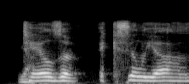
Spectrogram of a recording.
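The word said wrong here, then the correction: Xillia: Zilia, I believe it's actually pronounced, uh, 12 on the 3.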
